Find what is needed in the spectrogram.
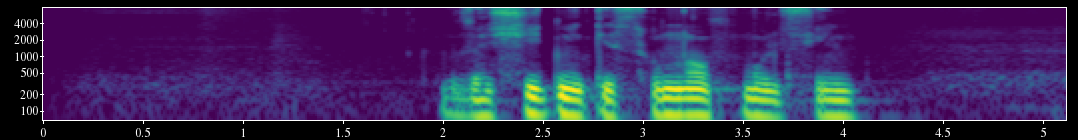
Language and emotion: Russian, neutral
